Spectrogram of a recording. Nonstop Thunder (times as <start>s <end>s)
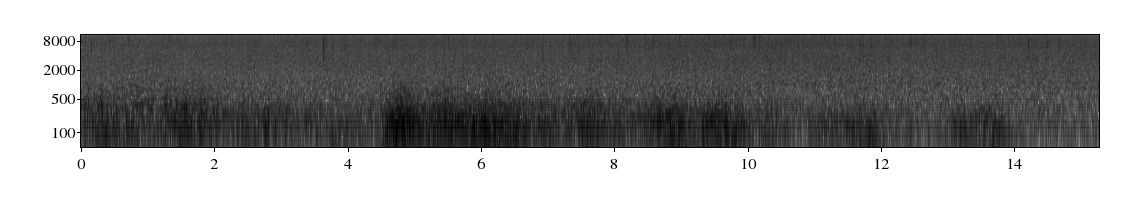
0.0s 3.5s, 4.5s 10.4s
